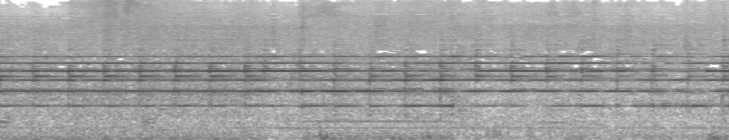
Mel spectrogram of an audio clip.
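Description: Freight train of loaded hopper cars rolling past, with a continuous high-pitched metallic squeal over a low rumble and a few dull knocks.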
